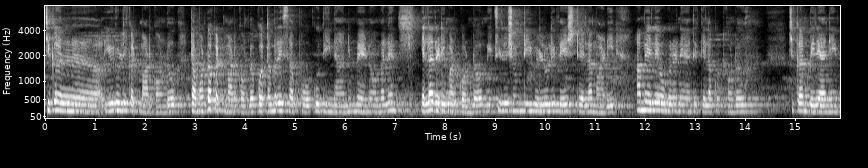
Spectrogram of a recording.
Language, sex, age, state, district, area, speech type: Kannada, female, 30-45, Karnataka, Hassan, urban, spontaneous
